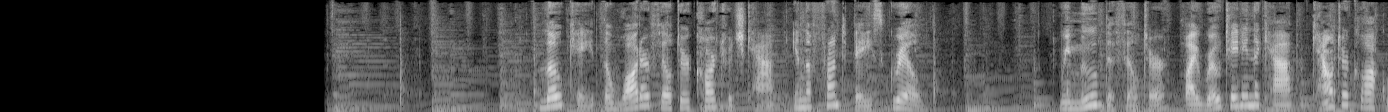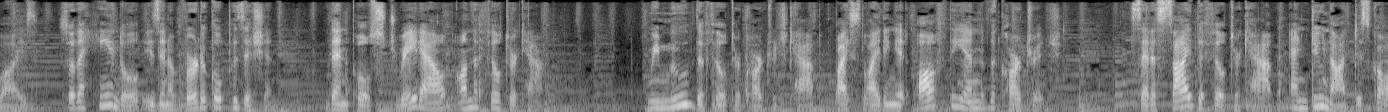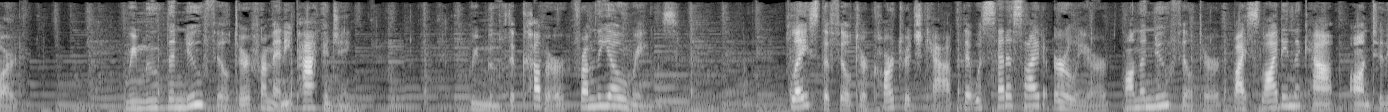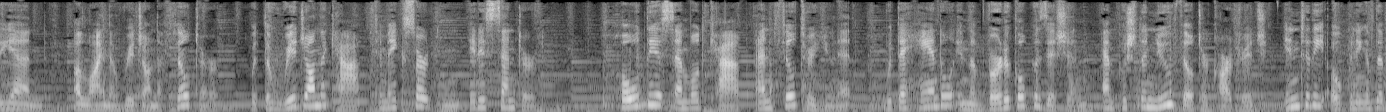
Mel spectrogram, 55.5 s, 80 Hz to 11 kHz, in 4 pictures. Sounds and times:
Music: 3.2s - 55.5s
Speech: 5.4s - 9.3s, 10.6s - 19.4s, 20.4s - 24.5s, 25.2s - 28.0s, 29.0s - 31.4s, 32.4s - 34.6s, 35.6s - 47.1s, 47.8s - 55.5s.

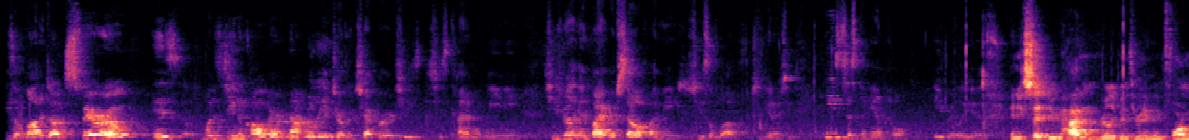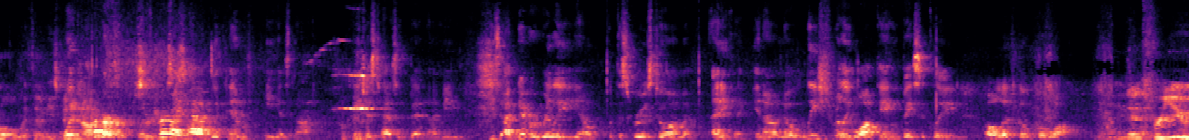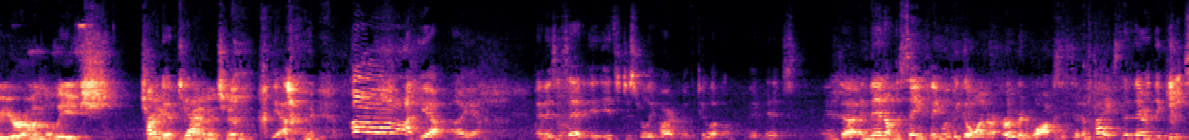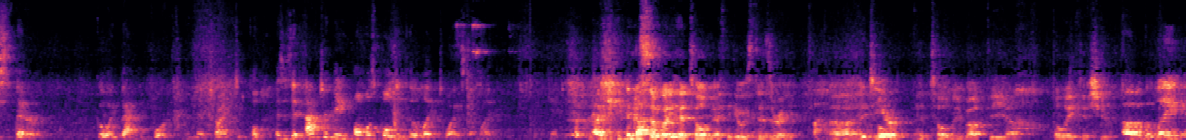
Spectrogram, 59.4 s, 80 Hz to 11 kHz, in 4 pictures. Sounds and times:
Speech: 0.1s - 33.5s, 34.2s - 45.2s, 51.5s - 59.4s.

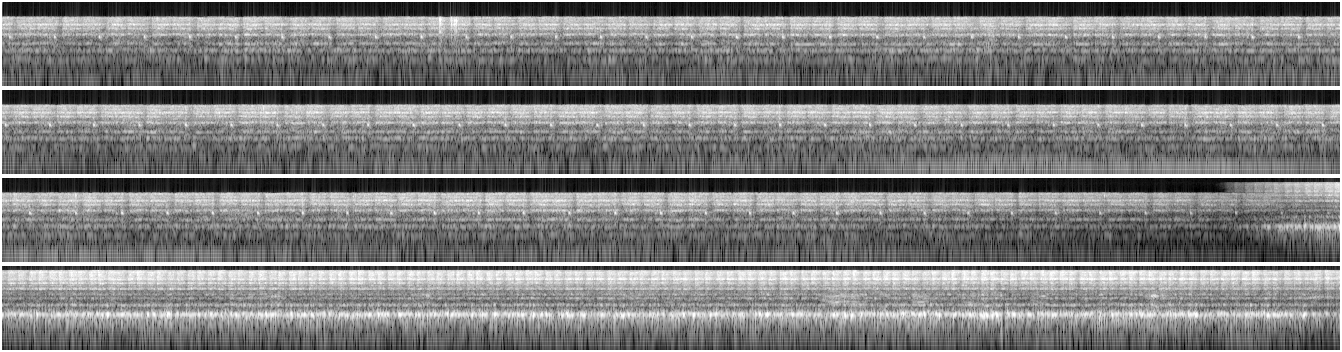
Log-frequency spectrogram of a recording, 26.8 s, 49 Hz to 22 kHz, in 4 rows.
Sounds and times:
Engine: 0.0s - 26.7s.

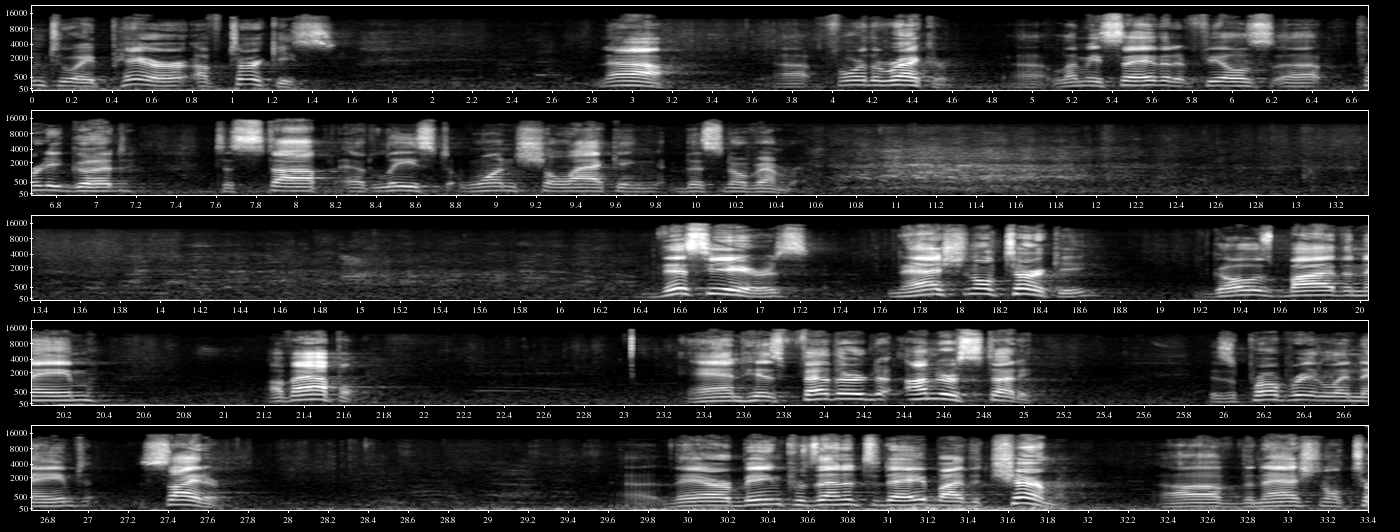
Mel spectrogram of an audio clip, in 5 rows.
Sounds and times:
Speech: 0.0s - 1.6s, 2.5s - 10.6s, 16.4s - 20.4s, 21.2s - 21.8s, 23.3s - 25.2s, 26.0s - 27.8s, 29.0s - 33.4s.

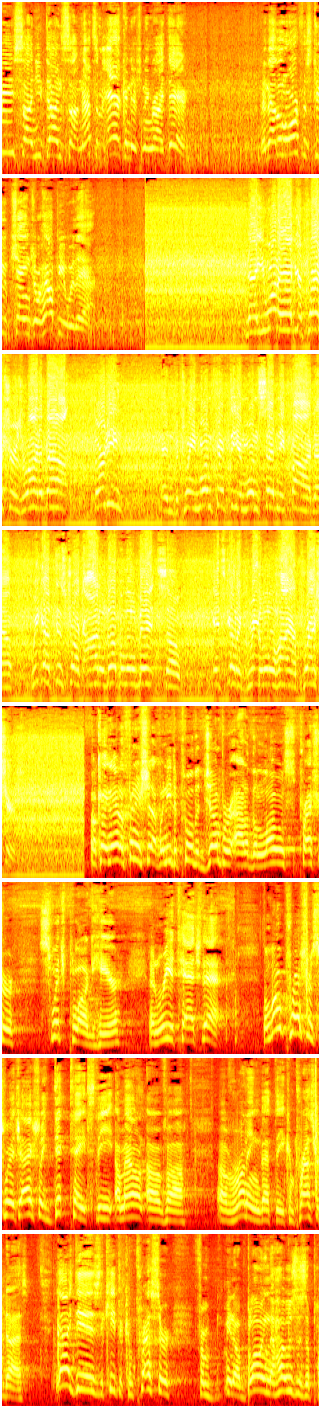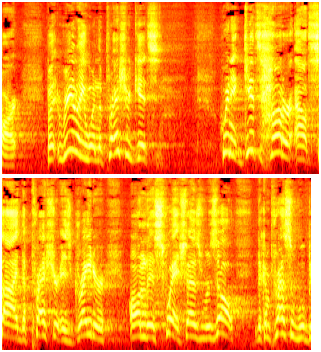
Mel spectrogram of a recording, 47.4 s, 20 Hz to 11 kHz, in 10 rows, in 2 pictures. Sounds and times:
Speech: 0.0s - 2.8s, 3.9s - 6.2s, 8.4s - 19.3s, 20.3s - 40.5s, 41.3s - 47.4s.

